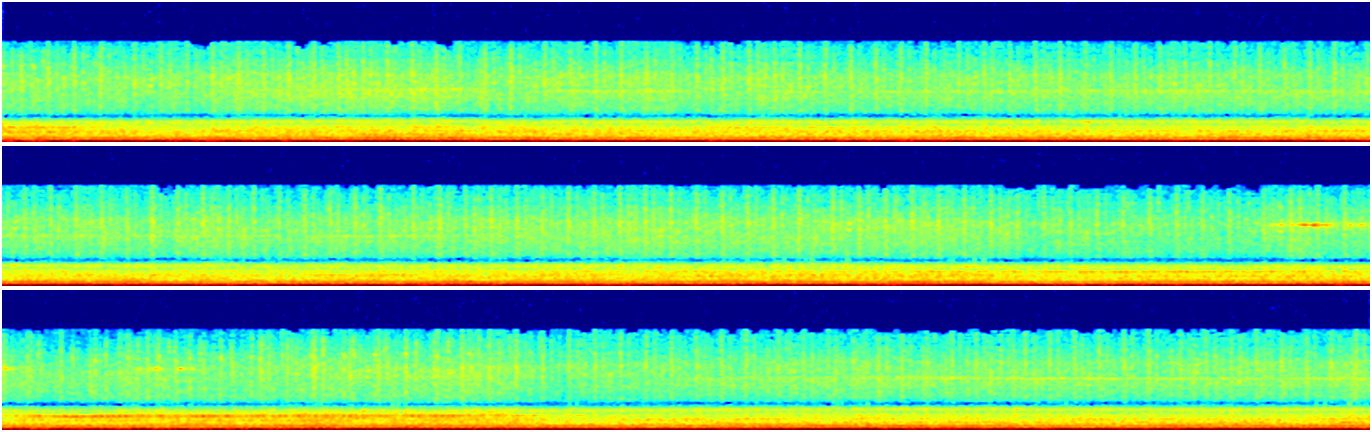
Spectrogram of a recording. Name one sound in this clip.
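A truck engine idles with a deep, steady rumble.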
